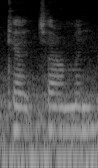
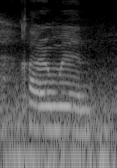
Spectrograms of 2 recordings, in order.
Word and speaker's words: Carmen: Enggak, dia aku kayak Charmaine. Siapa sih? Carmen Iya. Carmen Bacanya Carmen.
